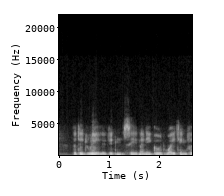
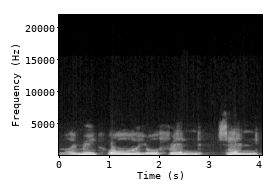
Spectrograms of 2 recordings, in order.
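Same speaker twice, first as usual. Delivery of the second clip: very high, loud, slow donkey voice; a gloomy donkey stumbling through verse; Eeyore reciting his poem; 11 semitones higher, 7 dB louder, much slower than usual. Acted. Eeyore reads his farewell poem to friends, slow and mournful.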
